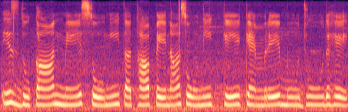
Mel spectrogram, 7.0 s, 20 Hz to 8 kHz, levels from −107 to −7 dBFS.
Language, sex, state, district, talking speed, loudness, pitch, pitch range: Hindi, female, Madhya Pradesh, Dhar, 85 wpm, -14 LUFS, 220 Hz, 215-230 Hz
